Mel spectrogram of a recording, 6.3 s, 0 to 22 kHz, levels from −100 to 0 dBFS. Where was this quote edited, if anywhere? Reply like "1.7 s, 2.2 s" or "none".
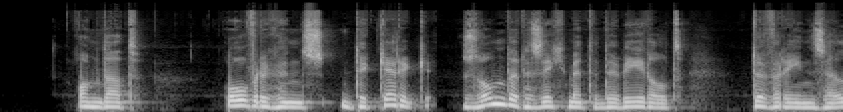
3.3 s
